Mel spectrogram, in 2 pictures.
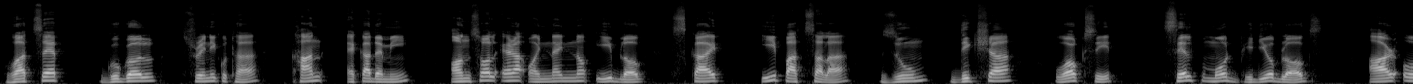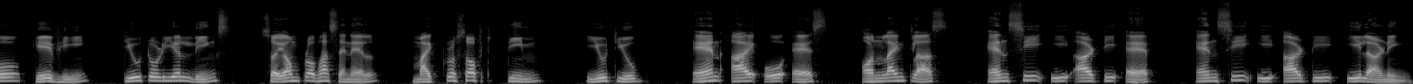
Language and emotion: Assamese, neutral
